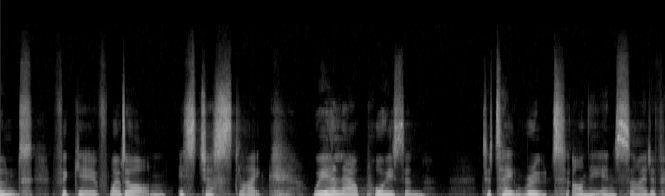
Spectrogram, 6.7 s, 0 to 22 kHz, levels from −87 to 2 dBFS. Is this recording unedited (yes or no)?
no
